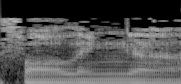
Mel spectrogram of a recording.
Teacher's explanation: falling,的音嘴巴张开大一点，刚加了一个儿化音了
